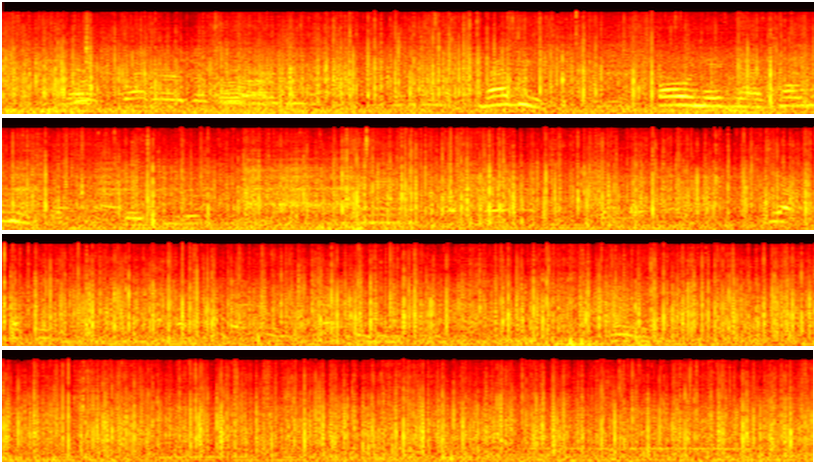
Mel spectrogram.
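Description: Steady rain falling, a continuous crackly patter, with faint voices chattering in the first few seconds.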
